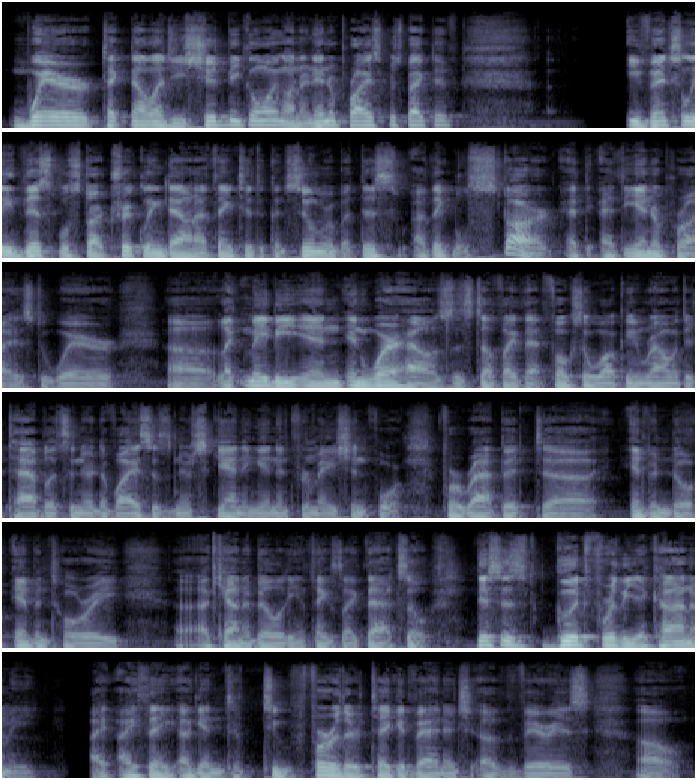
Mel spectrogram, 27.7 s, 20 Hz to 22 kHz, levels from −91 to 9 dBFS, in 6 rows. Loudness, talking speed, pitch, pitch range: -26 LUFS, 195 wpm, 105 Hz, 95-120 Hz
